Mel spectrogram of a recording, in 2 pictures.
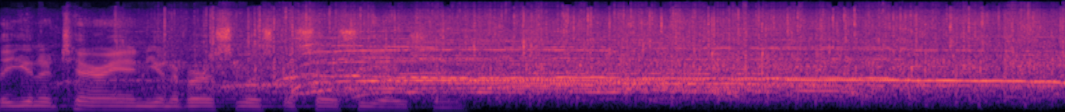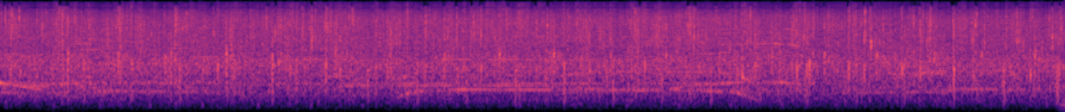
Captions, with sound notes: has been elected the ninth president of the Unitarian Universalist association. [Applause]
